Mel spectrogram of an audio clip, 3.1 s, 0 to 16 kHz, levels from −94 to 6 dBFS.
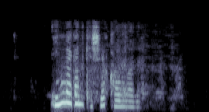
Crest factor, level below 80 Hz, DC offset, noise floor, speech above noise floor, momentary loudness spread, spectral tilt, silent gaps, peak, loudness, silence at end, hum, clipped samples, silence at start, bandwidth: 18 dB; -66 dBFS; under 0.1%; -77 dBFS; 58 dB; 14 LU; -5 dB/octave; none; -4 dBFS; -19 LUFS; 1.05 s; none; under 0.1%; 0.75 s; 7.8 kHz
